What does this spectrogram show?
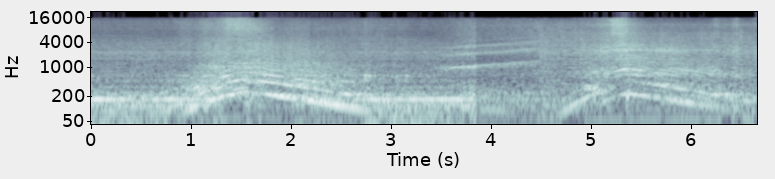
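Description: Ferrari 458's naturally aspirated V8 blipped on the throttle while parked: the revs climb sharply and fall back twice, holding a steady lower note in between. The engine is being taken through its rev range after a catalytic-converter and fuel-system cleaning treatment.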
